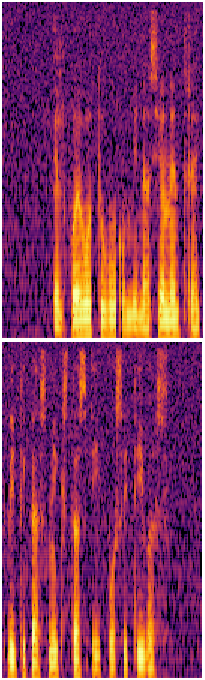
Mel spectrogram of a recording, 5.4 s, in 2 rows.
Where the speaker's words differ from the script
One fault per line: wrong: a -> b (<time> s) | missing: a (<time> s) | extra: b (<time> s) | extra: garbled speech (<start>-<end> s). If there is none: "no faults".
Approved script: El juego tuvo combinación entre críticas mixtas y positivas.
no faults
